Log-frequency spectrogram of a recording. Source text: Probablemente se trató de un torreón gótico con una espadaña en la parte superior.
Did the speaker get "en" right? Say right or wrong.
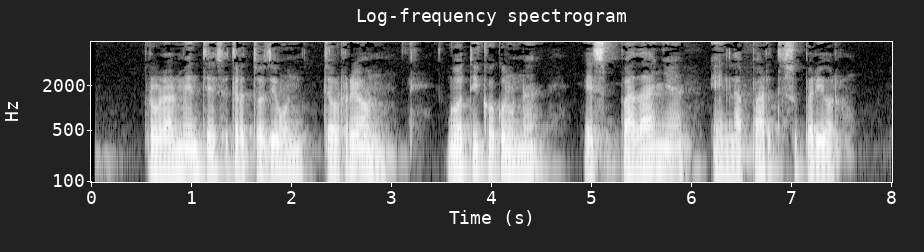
right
